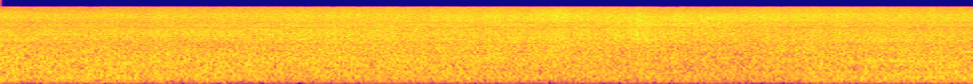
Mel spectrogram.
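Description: Sea waves wash around someone's legs in ankle-deep surf, a continuous loud, hissing rush of water with no distinct breaks and no talk.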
